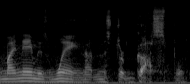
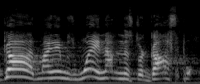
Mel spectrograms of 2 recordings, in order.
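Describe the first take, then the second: First: Low, softened retold grumble; muttered retort. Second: High, loud, hammed-up whine to God; indignant complaint. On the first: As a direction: grumble it under your breath, sinking lower. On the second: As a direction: protest upward like someone deeply affronted. Retold complaint to God in car.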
